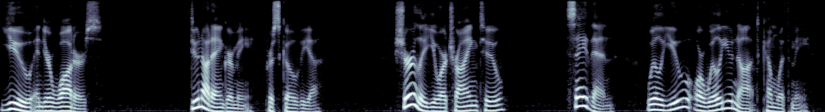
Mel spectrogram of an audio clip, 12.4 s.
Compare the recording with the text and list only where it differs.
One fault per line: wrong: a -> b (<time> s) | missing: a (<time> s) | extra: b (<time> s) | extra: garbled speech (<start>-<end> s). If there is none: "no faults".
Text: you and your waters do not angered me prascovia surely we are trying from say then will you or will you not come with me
wrong: angered -> anger (3.2 s)
wrong: we -> you (6.4 s)
wrong: from -> to (7.2 s)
